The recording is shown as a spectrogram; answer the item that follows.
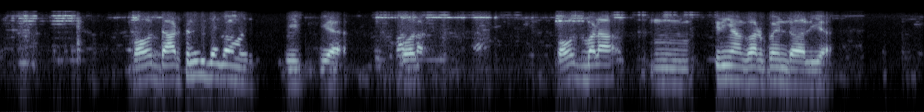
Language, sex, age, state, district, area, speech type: Maithili, male, 60+, Bihar, Araria, urban, conversation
